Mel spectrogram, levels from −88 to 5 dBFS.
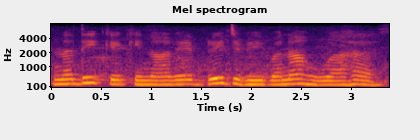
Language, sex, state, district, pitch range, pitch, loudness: Hindi, female, Uttar Pradesh, Lucknow, 185-210 Hz, 195 Hz, -16 LUFS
